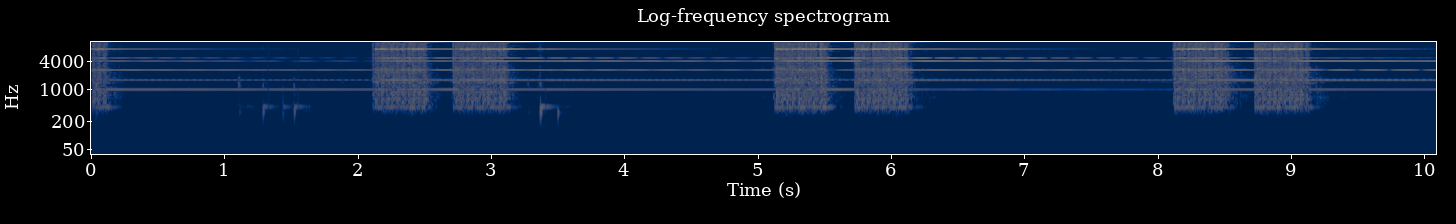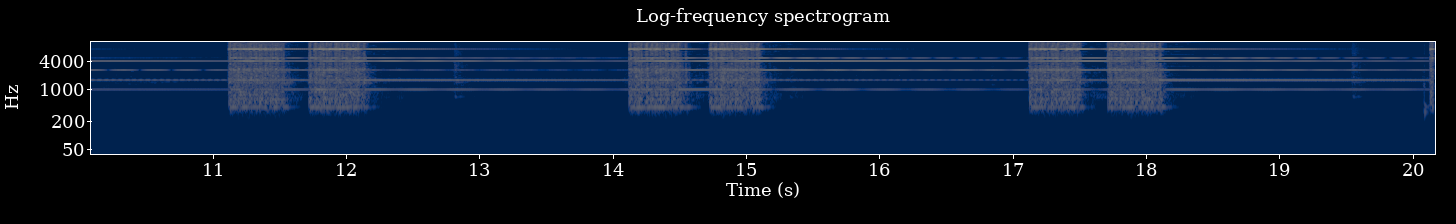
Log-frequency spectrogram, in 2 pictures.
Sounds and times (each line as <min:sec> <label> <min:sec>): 0:00.0 old phone ringing 0:04.5
0:05.1 old phone ringing 0:06.9
0:07.6 old phone ringing 0:13.3
0:14.1 old phone ringing 0:20.1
